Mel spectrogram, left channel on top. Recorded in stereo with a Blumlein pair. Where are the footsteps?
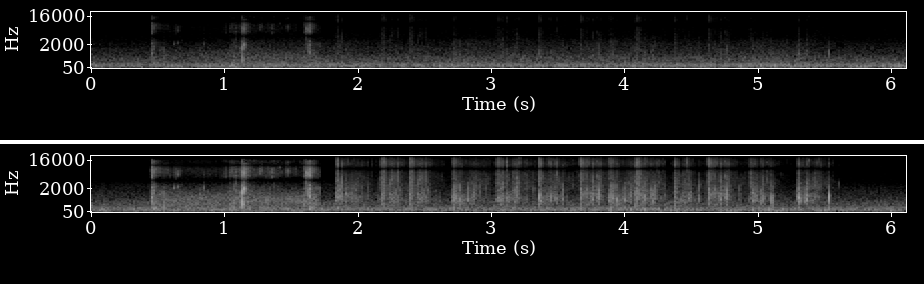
55° right.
